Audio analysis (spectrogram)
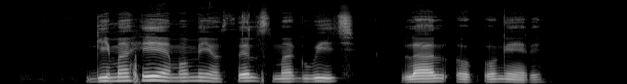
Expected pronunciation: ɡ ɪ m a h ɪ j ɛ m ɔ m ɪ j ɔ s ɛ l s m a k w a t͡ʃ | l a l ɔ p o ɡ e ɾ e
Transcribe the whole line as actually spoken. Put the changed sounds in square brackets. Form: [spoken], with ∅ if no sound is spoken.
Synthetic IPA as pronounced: ɡ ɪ m a h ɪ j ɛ m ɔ m ɪ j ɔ s ɛ l s m a [ɡ] w [i] t͡ʃ | l a l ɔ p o [ŋ] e ɾ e

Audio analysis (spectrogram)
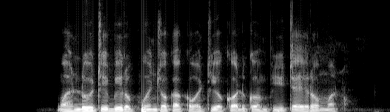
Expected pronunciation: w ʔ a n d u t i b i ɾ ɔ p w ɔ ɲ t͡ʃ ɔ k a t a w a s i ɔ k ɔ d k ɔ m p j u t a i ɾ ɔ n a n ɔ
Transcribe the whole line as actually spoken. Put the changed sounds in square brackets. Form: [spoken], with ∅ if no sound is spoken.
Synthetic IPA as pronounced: w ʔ a n d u t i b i ɾ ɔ p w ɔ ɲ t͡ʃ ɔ k a [k] a w a [t] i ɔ k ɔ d k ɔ m p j u t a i ɾ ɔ [m] a n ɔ

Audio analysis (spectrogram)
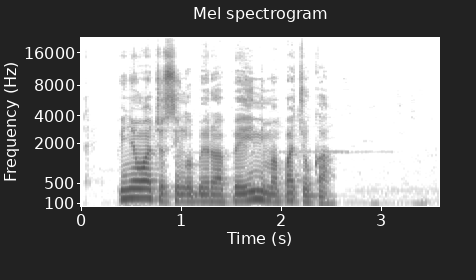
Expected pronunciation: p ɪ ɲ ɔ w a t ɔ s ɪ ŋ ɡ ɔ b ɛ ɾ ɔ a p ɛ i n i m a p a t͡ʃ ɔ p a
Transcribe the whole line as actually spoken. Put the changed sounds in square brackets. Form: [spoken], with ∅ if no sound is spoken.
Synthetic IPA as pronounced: p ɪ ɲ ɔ w a [t͡ʃ] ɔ s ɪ ŋ ɡ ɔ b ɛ ɾ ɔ a p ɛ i n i m a p a t͡ʃ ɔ [k] a

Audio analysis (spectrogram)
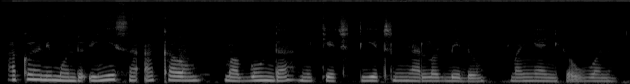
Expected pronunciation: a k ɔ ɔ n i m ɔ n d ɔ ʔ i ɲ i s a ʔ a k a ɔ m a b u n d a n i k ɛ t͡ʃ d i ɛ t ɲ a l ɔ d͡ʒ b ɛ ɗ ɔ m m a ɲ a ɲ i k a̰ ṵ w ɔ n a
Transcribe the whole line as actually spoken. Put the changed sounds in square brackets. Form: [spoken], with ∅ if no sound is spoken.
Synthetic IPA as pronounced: a k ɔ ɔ n i m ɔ n d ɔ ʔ i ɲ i s a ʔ a k a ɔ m a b u n d a n i k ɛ t͡ʃ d i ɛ t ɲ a l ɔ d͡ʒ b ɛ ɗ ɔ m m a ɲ a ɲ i k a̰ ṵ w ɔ n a

